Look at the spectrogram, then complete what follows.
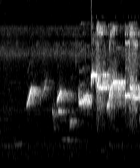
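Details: Straw-headed bulbul from the forest singing in the rolling ropel style: loud, liquid whistled phrases that step upward, then break into a rich, bubbling warble that runs on to the end.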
